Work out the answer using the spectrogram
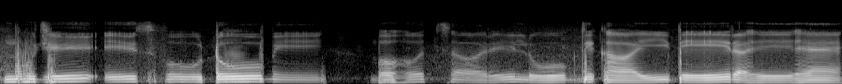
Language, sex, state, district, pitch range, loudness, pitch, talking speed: Hindi, male, Madhya Pradesh, Katni, 100-120 Hz, -15 LUFS, 110 Hz, 80 wpm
